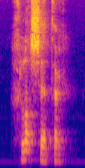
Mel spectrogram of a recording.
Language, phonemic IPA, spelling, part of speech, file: Dutch, /ˈɡlɑsɛtər/, glaszetter, noun, Nl-glaszetter.ogg
- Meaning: a glazier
